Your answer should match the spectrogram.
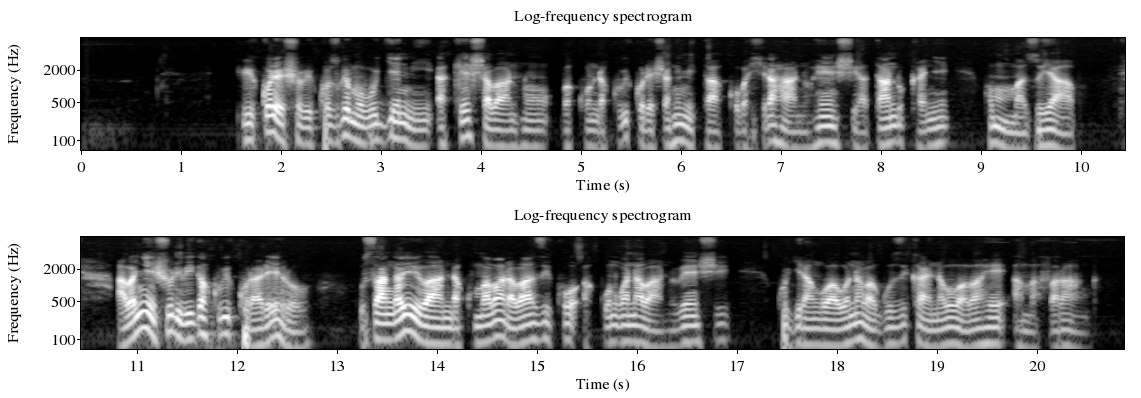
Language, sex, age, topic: Kinyarwanda, male, 36-49, education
